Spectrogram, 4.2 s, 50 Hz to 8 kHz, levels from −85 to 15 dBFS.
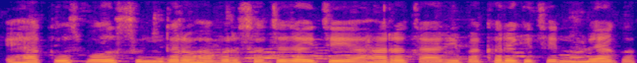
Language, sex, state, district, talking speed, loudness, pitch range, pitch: Odia, male, Odisha, Khordha, 170 wpm, -15 LUFS, 165-180 Hz, 175 Hz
